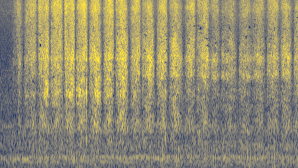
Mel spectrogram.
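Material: Cardboard.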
